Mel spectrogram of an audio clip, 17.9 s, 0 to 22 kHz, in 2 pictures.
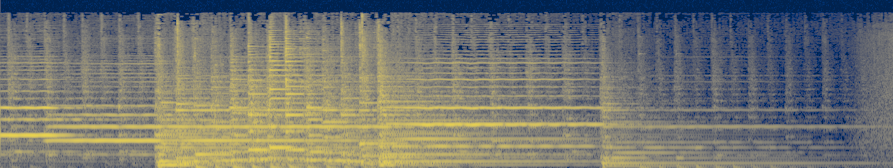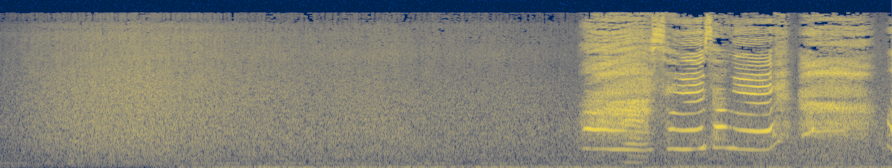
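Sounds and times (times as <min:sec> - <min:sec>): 
musical passage: 0:00.0 - 0:08.8
ocean waves breaking on the shore below a seaside hill: 0:08.7 - 0:17.8
sea breeze blowing: 0:08.7 - 0:17.8.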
